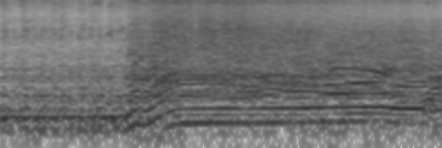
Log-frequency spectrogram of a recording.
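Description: A car engine revs hard and roars as it launches.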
